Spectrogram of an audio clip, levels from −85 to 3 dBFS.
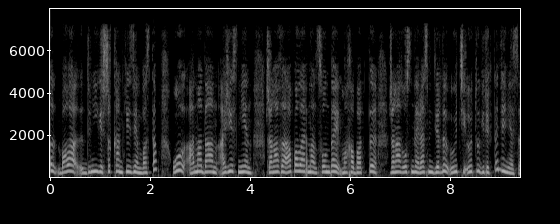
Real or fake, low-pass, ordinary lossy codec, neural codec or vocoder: fake; 7.2 kHz; AAC, 32 kbps; codec, 16 kHz, 4.8 kbps, FACodec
